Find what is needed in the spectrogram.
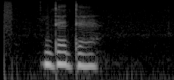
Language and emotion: Russian, neutral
